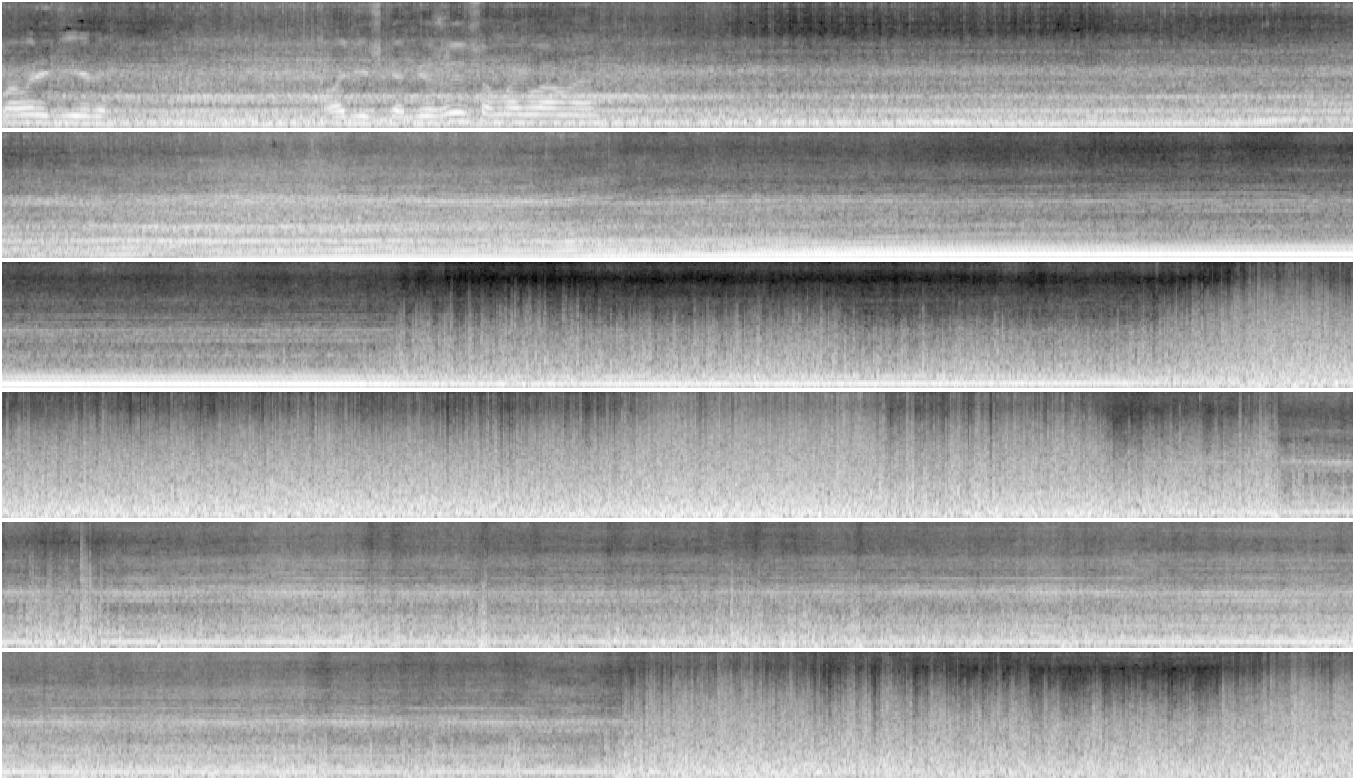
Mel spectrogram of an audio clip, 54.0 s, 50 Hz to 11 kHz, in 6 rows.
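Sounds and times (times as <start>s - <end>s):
outboard motor running: 0.0s - 54.0s
water rushing past hull: 0.0s - 54.0s
wind on microphone: 0.0s - 54.0s.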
